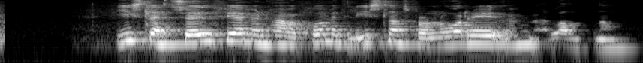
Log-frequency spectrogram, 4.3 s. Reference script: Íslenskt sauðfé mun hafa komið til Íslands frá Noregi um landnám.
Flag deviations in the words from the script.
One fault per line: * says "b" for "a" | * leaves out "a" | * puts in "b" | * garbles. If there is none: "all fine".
all fine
